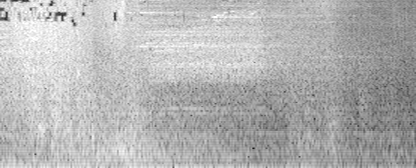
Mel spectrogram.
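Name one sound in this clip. A triumphant game fanfare bursts out loudly and fades away.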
